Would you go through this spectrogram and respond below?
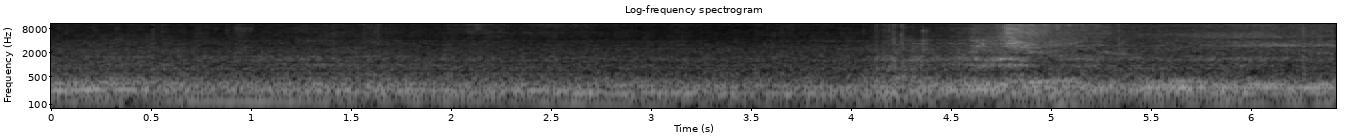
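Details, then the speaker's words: Toyota Hilux automatic transmission on a test drive after repair for internal grinding and delayed engagement: steady, even drive hum with no grinding or metallic scrape under road noise; engagement now consistent. "Kahit diretso dati minsan may kapit minsan wala tsaka yung nalagipik na parang bakal wala na 'yan. Wala na 'yan sa akin."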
